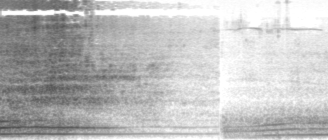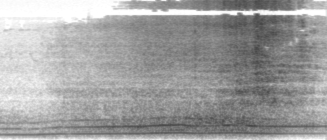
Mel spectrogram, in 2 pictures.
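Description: Tyres spray dirt and gravel.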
